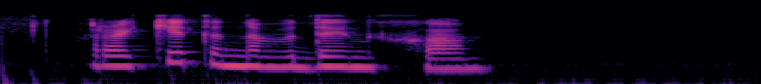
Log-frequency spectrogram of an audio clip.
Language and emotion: Russian, neutral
